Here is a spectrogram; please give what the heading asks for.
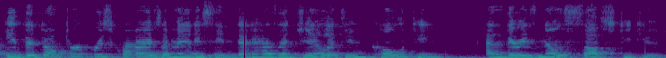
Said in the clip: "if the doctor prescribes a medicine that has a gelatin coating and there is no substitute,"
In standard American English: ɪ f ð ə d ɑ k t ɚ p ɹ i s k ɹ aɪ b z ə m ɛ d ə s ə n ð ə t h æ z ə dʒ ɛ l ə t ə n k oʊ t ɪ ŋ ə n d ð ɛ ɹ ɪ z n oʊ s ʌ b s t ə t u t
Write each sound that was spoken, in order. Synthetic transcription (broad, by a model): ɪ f ð ə d ɑ k t ɚ p ɹ i s k ɹ aɪ b z ə m ɛ d ə s ə n ð ə t h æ z ə dʒ ɛ l ə t ə n k oʊ t ɪ ŋ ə n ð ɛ ɹ ɪ z n oʊ s ʌ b s t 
